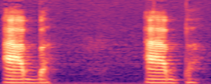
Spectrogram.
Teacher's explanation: you can feel the wet portion of your lips come together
